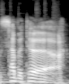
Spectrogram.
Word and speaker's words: saboteur: You know, with the French pronunciation, Saboteur.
